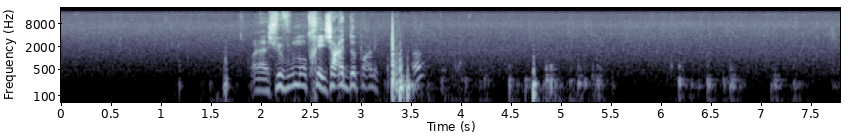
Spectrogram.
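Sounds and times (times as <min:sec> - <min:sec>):
rain falling with a soft constant hiss: 0:00.0 - 0:07.7
speech: 0:01.9 - 0:03.8.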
